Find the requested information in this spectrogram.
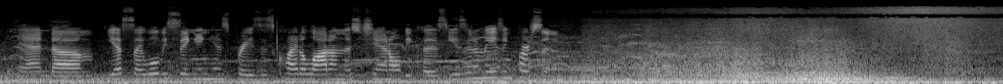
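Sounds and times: water spray rushing and spattering: 0:07.0 - 0:10.0.

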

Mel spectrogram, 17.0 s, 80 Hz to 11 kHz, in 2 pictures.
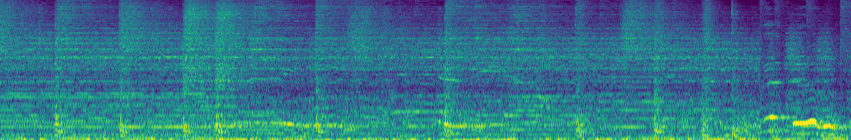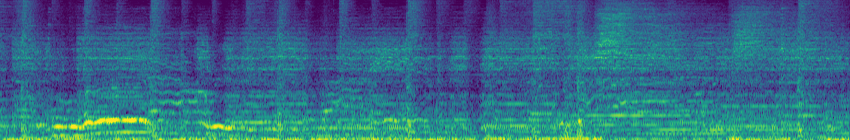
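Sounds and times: bass guitar: 0:00.0 - 0:17.0
drums: 0:00.0 - 0:17.0
electric guitar: 0:00.0 - 0:17.0
male singer: 0:02.1 - 0:06.1, 0:07.5 - 0:12.9, 0:14.0 - 0:15.9.

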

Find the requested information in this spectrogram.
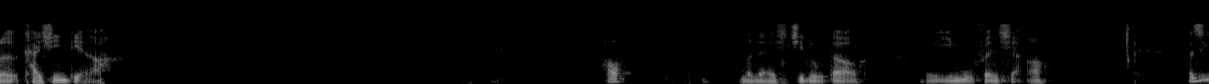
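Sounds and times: man speaking: 0:00.0 - 0:01.3, 0:06.0 - 0:06.4, 0:07.4 - 0:10.6.

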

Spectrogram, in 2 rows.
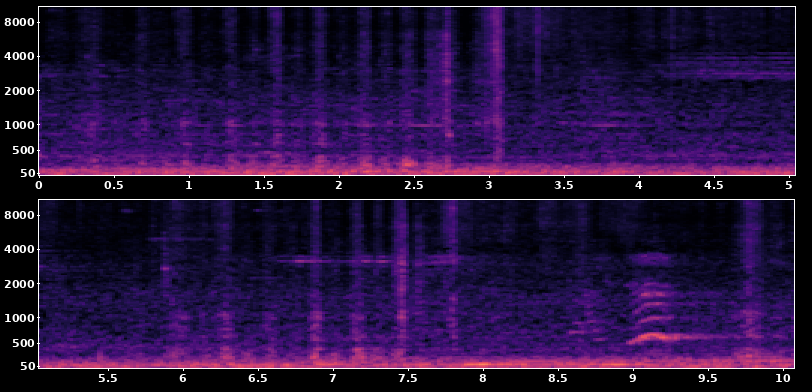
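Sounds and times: knife sawing crunchy pastry: 0:00.0 - 0:03.2, 0:05.7 - 0:07.8, 0:09.5 - 0:10.0.

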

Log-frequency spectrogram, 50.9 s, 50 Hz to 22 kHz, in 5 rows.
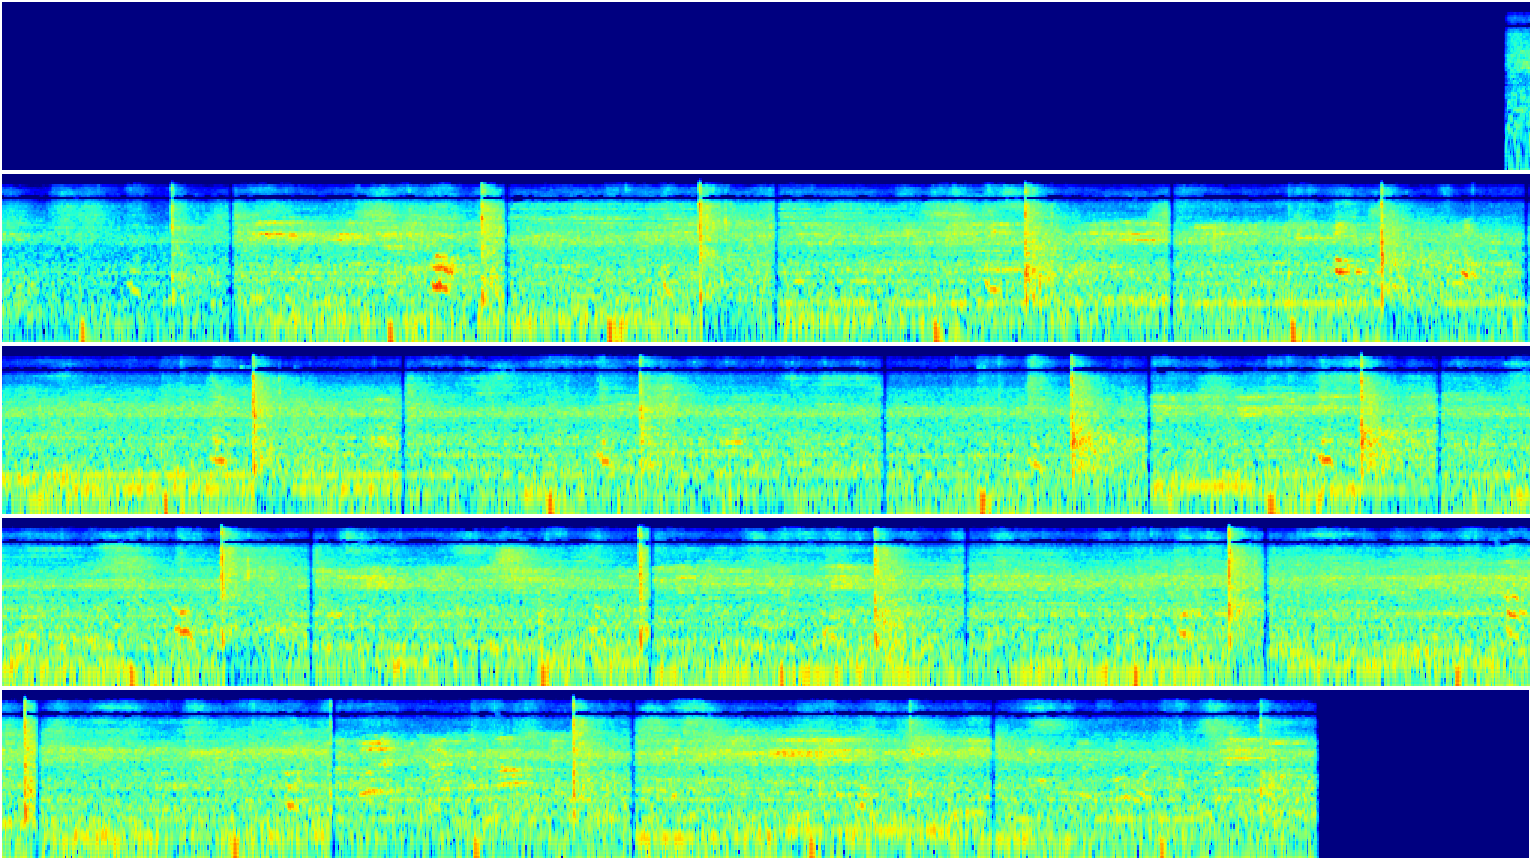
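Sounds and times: steady background rush: 0:10.0 - 0:49.5
steady hum: 0:10.0 - 0:49.5
background voices: 0:21.4 - 0:41.1.

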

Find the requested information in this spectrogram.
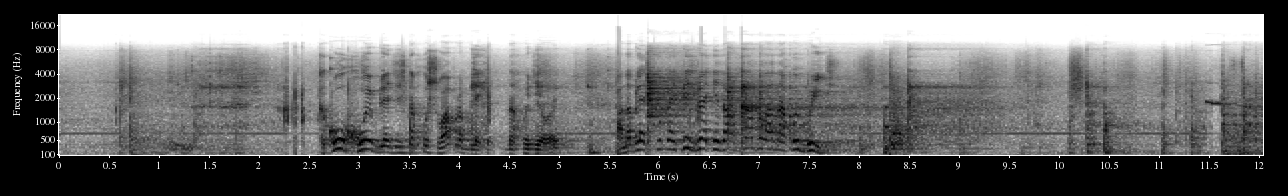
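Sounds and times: faint steady hum: 0:00.0 - 0:12.0
sharp knocks and clunks: 0:08.2 - 0:09.2.

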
